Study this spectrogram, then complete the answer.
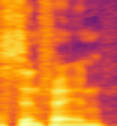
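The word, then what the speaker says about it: Sinn Féin: Shin oh oh yes Shan was the right one yeah I'm just it's it's spelled different than it's pronounced cuz it's Irish yeah also by the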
